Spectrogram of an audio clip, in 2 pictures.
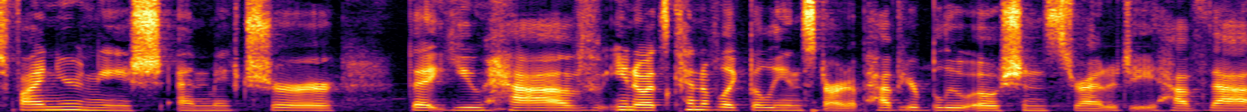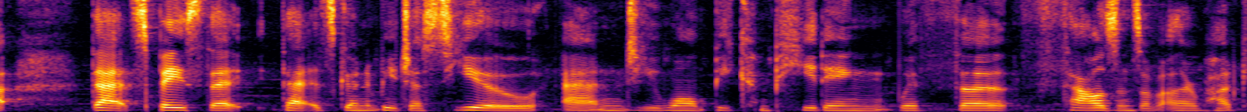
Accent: Maine, United States; because I'm from Maine and we don't have those.

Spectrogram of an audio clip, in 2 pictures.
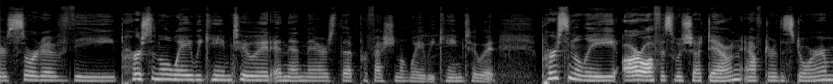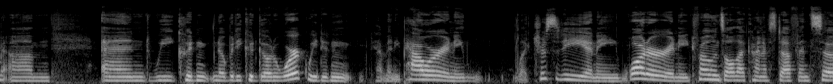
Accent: New York, United States; I grew up near Fire Island, so I was really interested in beach devastation.

